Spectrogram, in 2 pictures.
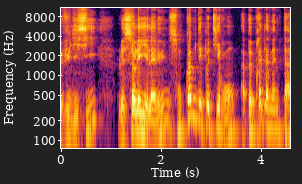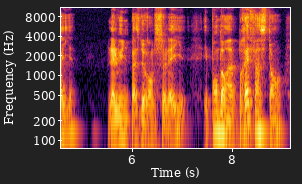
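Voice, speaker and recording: A man narrating a children's bedtime story in a gentle, expressive way, dropping to a hush at quiet moments. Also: medium pitch.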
